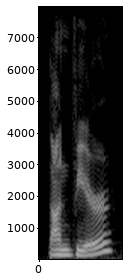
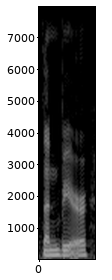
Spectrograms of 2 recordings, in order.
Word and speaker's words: Tanvir: In Urdu, we pronounce the accent on different, we call it Tanvir. But everybody would be like Tanvir, okay?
